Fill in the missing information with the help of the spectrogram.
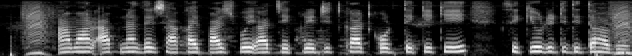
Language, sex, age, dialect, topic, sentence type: Bengali, female, 36-40, Northern/Varendri, banking, question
